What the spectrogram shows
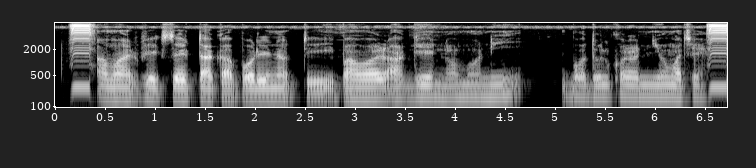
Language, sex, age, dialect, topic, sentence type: Bengali, female, 36-40, Northern/Varendri, banking, question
